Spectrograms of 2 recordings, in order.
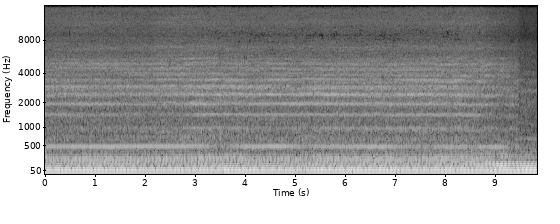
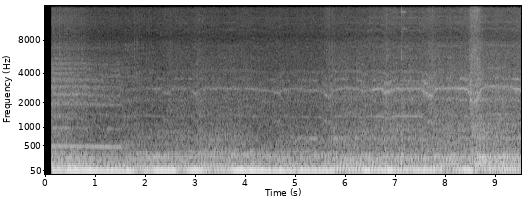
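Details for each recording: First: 1985 GMC Sierra C2500 at low idle with a high steady whistle from a vacuum leak that cuts out partway as the leak is fixed, leaving an even idle. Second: 1985 gmc sierra C2500 running but has a vacuum leak fixed in the middle of the short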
